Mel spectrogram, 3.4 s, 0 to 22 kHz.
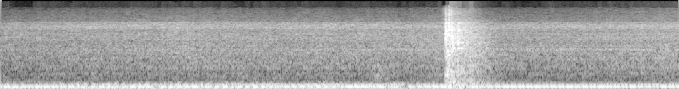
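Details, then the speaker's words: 1972 Ford Pinto Runabout with restored Motorcraft carburetor, mixture screw set 2.5 turns out: steady, even low rumble with no misses, knocks or hunting; clean, smooth idle just about perfect. "Pulled it 2.5 out and shouldn't be screaming because it's not loud. I mean, that's idled just about perfect."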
